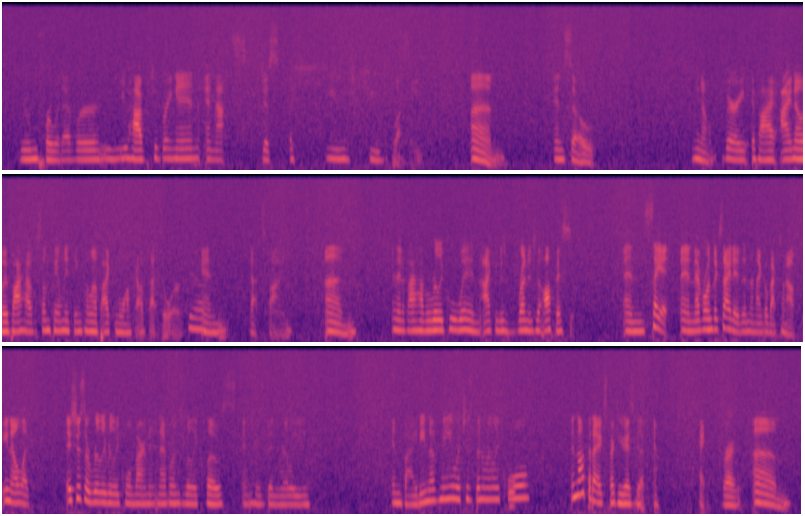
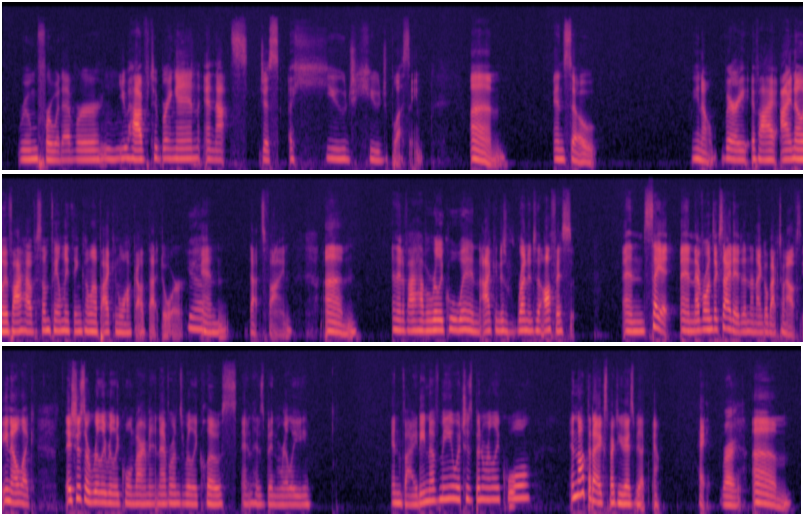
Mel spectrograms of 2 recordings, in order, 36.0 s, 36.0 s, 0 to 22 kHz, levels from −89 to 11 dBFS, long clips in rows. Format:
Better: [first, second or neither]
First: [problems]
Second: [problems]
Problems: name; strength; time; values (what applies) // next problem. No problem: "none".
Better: second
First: hiss; loud; throughout; 1 dB below the speech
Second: hiss; faint; throughout; 30 dB below the speech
